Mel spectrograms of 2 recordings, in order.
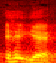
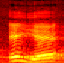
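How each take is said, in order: First: The h is made as a guttural throat sound. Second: The h is soft or dropped, Portuguese style. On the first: "tem um H aqui que é um negócio meio assim gutural" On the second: "num português assim, mais simplão"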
